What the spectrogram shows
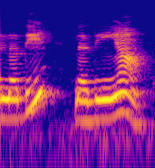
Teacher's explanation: इसमें बड़ी ई छोटी इ में बदल जाती है।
